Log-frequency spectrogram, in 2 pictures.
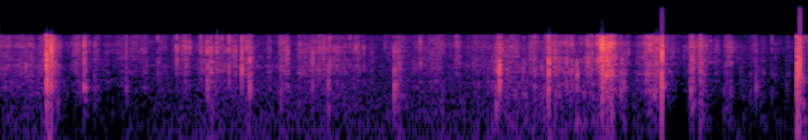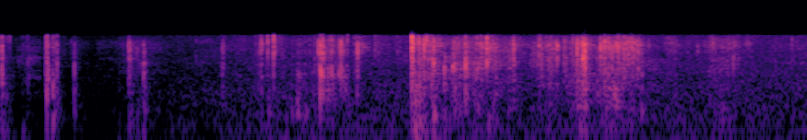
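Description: Foil wrapper of a Pokémon TCG Power Keepers booster pack crinkling and rustling in the hands as it is handled for opening, with a couple of sharp clicks about three and four seconds in.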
